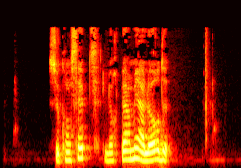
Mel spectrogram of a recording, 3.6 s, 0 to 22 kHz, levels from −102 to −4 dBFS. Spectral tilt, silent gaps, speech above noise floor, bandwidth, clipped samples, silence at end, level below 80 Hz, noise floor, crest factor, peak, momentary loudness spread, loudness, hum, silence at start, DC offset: -5 dB/octave; none; 56 dB; 11.5 kHz; under 0.1%; 1.1 s; -64 dBFS; -71 dBFS; 16 dB; -2 dBFS; 13 LU; -16 LUFS; none; 0.75 s; under 0.1%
